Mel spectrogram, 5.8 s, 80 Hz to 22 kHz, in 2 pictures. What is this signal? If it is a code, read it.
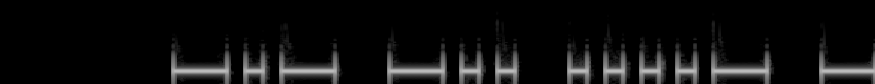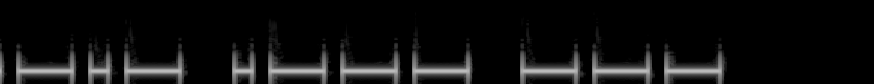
Morse code, heard as a keyed tone, about 20 wpm, 700 Hz. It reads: KD4QJO
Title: USA Call Signs Repeated 2x 20wpm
